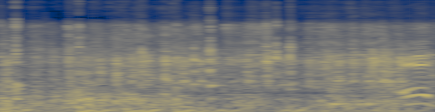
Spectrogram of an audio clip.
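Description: Sonalika tractor's diesel engine running with its silencer removed, a fast, steady, even patter of exhaust pulses as the tractor drives.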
